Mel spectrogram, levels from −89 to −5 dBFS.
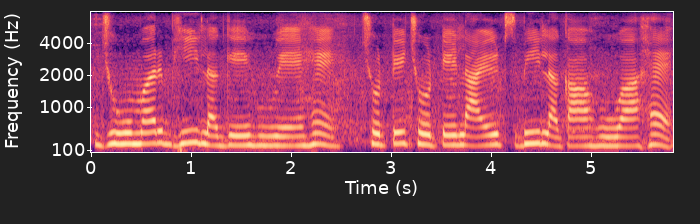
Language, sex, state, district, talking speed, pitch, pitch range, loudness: Hindi, male, Madhya Pradesh, Katni, 125 wpm, 210 Hz, 195-230 Hz, -13 LUFS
